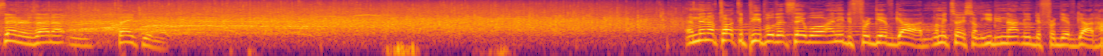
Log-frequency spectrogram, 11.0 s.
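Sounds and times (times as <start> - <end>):
speech: 0.0 - 1.8, 6.9 - 11.0
audience applause: 0.0 - 7.1.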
